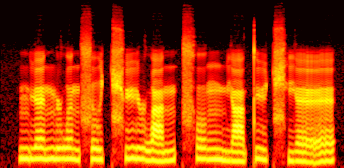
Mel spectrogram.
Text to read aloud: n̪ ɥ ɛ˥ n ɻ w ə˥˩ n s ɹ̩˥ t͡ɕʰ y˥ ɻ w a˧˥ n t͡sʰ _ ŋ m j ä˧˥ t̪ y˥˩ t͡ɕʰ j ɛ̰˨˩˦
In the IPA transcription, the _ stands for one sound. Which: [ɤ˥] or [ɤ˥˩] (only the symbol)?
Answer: ɤ˥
